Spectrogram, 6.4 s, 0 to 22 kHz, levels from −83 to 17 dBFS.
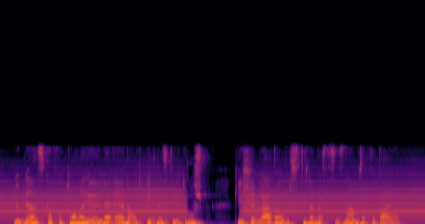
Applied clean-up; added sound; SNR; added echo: none; Trumpet; 12 dB; none.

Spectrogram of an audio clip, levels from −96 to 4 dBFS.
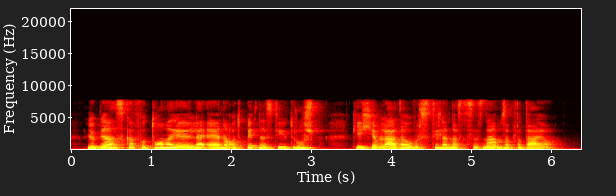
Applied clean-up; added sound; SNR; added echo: none; none; none; none.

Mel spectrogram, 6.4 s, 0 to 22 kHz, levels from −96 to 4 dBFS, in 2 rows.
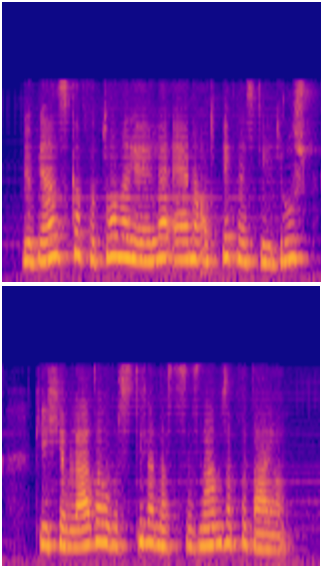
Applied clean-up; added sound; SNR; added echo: neural separator model SepFormer DNS4.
